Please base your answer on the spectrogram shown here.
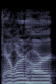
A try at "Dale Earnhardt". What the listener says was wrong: I heard it too. You said Daryl Earnhardt. You said like Daryl. You threw an R in there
